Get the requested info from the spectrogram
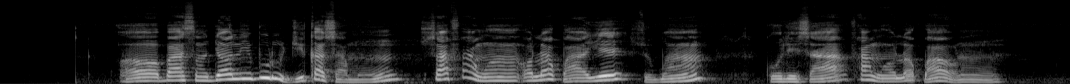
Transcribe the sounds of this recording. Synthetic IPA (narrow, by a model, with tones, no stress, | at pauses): ɔ˧˦˧ba˦sã˧d͡ʒɔ˦nĩ˦bu˦˨ɾu˦˨d͡ʒi˨˦ka˦˨sa˨mũ˨˦sa˦fa˦˨w̃ɔ̃˧ɔ˧lɔ˦k͡pa˨˦a˧je˦su˨ɡ͡bã˨˦ | ko˨le˨sa˨˦fa˦˨w̃ɔ̃˧ɔ˧lɔ˦k͡pa˨˦ɔ˦˨ɾ̃ũ˧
